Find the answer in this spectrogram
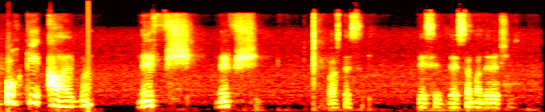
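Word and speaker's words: נפש: É porque alma, nefesh, gosto dessa maneira de pronunciar, nefesh.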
